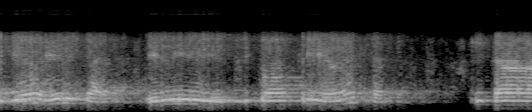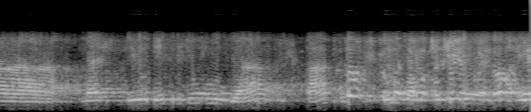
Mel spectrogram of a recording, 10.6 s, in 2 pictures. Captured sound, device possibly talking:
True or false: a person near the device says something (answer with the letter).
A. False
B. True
B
